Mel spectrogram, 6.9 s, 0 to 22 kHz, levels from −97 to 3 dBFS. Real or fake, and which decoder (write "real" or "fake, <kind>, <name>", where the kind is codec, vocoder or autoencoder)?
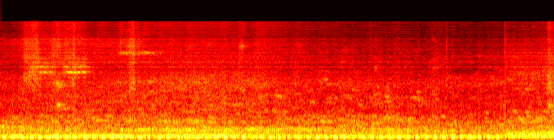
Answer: fake, autoencoder, DAC-VAE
